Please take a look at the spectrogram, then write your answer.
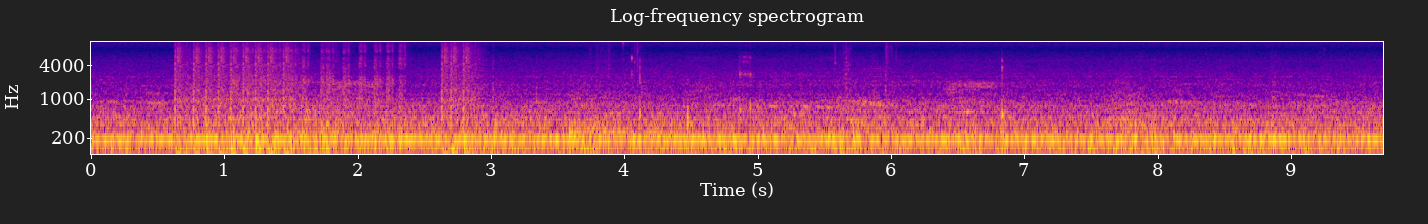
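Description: Thompson submachine gun fire in PUBG crackles in a few rapid bursts early on, then scattered faint shots over a low steady in-game hum, all fairly quiet.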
